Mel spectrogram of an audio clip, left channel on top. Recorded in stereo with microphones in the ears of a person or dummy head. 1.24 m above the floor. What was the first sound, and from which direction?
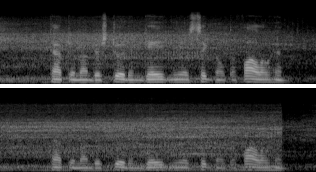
A man speaking, 70° left (ahead or behind).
